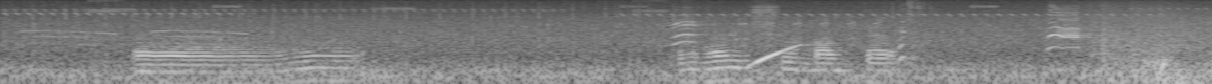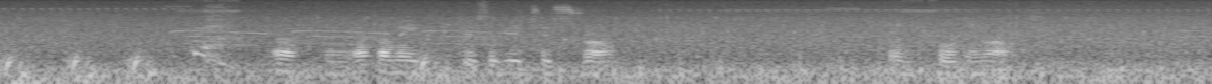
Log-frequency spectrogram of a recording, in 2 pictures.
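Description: A man talks calmly into a nearby microphone.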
